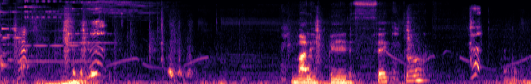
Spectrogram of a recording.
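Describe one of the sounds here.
Cartoonish springy sound effects bounce and chirp as a game character jumps.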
